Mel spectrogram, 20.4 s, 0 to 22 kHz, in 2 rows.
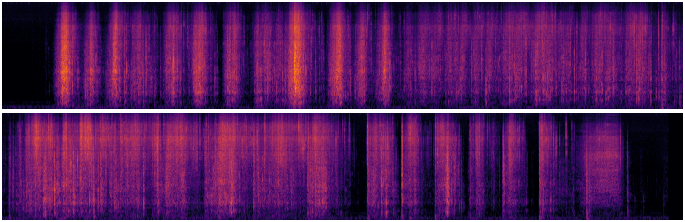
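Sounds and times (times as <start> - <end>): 
rocks rattling in a box: 0.8 - 19.0.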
